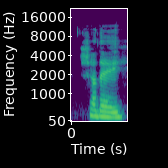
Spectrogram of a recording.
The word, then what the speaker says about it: Sade: Sade, yes. Like How the are you? singer. Yes, like the singer, absolutely, Timothy.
